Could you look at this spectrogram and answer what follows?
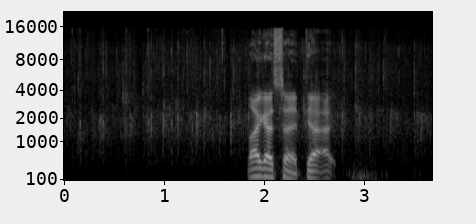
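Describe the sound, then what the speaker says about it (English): Audience applause at an FBI supervisory special agent's talk, three short loud bursts of clapping after speech, with talking before and after. "I wish they were here to hear your applause."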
